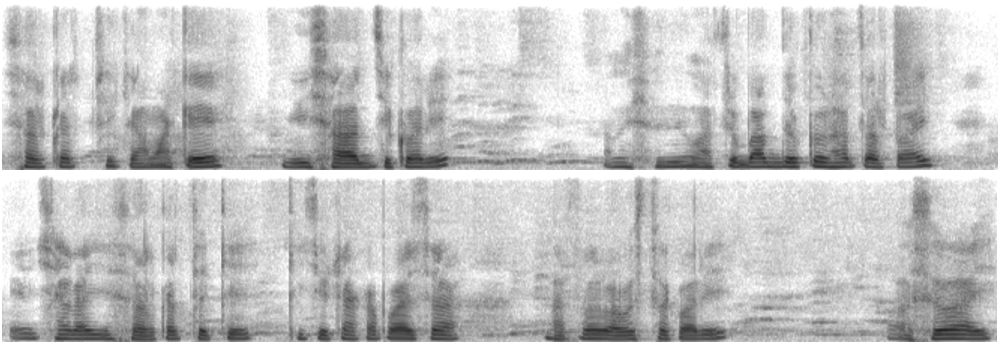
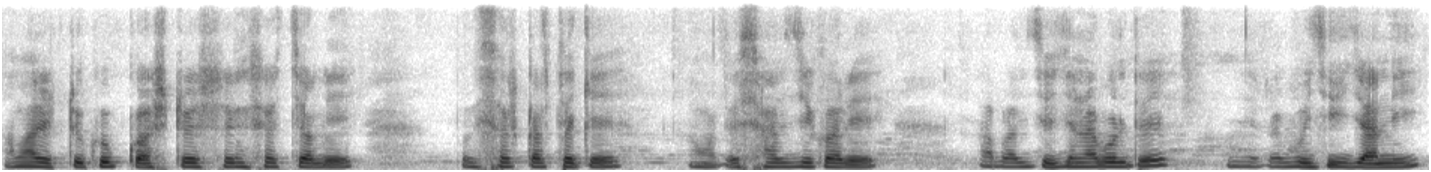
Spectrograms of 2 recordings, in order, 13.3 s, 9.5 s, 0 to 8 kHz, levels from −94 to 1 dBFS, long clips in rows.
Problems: background sounds at intervals, background conversations at intervals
